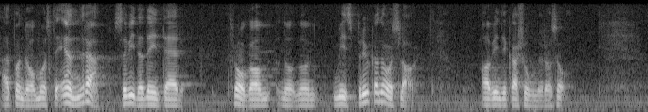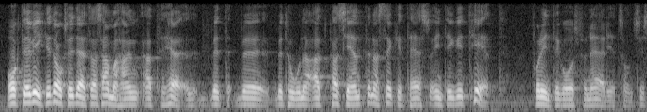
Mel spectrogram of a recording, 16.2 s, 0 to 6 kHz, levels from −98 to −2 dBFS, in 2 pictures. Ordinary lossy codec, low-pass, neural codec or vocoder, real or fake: none; 5.4 kHz; none; real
